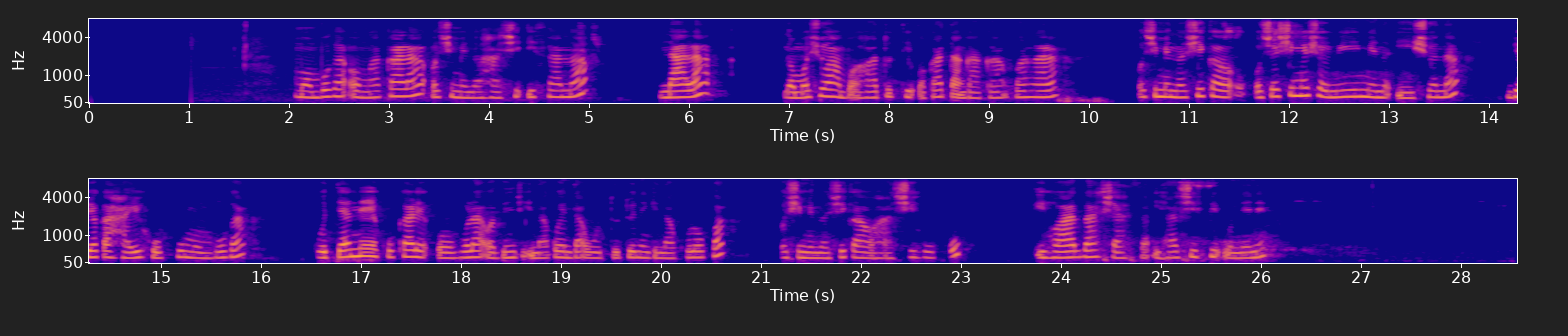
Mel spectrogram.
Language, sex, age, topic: Oshiwambo, female, 25-35, agriculture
